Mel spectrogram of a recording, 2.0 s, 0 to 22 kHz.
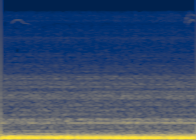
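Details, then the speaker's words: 1991 Ford F150 4.9L during real-time tuning: adding 500 rpm to the idle table raises idle from 700 to 1200 rpm, right where it should be; steady, even fast idle with a smooth low rumble and no misses. "you can see yeah it went from 700 to 1200 on your dsd rpm and it's right where it's supposed to be"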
